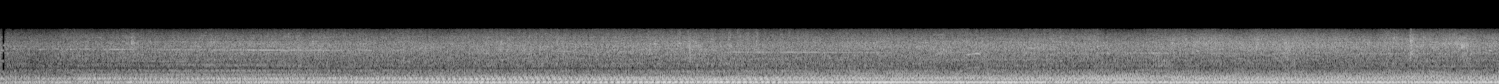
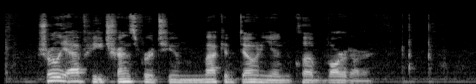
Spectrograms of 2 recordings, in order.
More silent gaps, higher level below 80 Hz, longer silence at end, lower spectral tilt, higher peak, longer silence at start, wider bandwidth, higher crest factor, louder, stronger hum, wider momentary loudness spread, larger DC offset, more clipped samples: neither; first, -28 dBFS vs -44 dBFS; second, 0 s vs 0.45 s; first, -7 dB/octave vs -5.5 dB/octave; about the same, -2 dBFS vs -2 dBFS; about the same, 0 s vs 0.05 s; second, 5.4 kHz vs 11.5 kHz; second, 12 dB vs 18 dB; first, -14 LUFS vs -18 LUFS; neither; second, 4 LU vs 12 LU; first, 2% vs under 0.1%; neither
